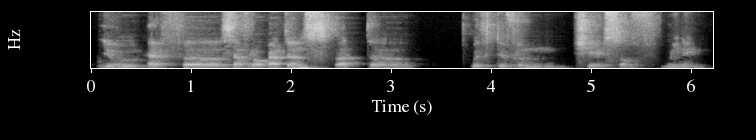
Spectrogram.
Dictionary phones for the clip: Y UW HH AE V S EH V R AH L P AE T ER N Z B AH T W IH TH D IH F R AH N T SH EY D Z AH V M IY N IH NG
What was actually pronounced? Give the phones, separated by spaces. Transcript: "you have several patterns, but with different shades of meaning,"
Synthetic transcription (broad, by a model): Y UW HH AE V S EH F R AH P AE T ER N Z B AH T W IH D D IH F R AH N T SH EY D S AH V M IY N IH NG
